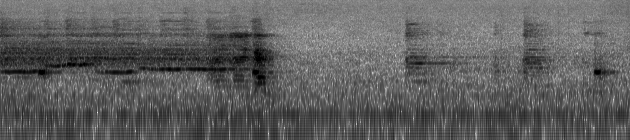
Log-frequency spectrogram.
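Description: Pop music playing from an Android car stereo head unit, cut off with a click about two and a half seconds in as tracks are skipped on the touch screen. Brief snatches of other songs and another click follow.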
